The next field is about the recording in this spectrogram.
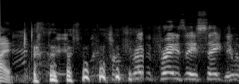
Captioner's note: laughter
